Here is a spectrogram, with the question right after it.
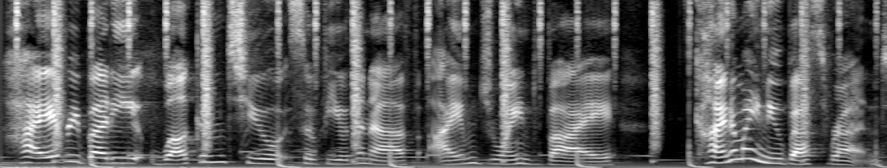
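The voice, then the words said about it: Polished presenter voice with different inflection. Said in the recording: “your presentation voice ... you had a much different inflection ... it was impressive”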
